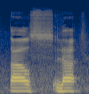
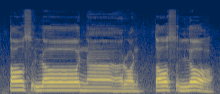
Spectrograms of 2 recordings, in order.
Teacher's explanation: Ta jadi to, la jadi lo. Sebab terikut dengan so ni tebal.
